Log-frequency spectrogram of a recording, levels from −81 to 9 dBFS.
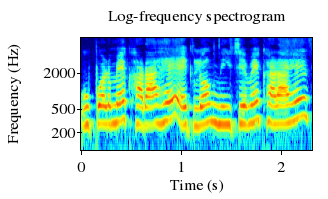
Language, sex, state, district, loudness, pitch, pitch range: Hindi, female, Uttar Pradesh, Muzaffarnagar, -14 LUFS, 285 Hz, 275-315 Hz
